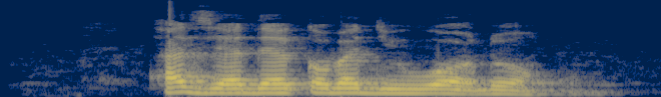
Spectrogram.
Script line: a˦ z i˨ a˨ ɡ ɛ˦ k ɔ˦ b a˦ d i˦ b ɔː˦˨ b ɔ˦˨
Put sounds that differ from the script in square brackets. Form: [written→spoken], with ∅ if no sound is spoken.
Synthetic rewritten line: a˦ z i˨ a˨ [ɡ→d] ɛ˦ k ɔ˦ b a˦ d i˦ [b→w] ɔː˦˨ [b→d] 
